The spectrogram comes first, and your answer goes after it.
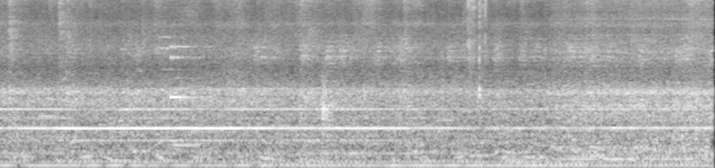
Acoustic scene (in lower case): cafe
